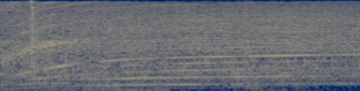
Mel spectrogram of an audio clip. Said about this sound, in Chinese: 咦，那是什么声音啊？ 诶，从哪里冒出来的吸尘器啊？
